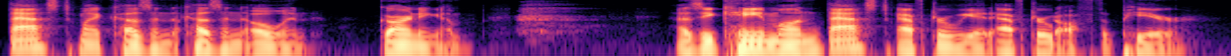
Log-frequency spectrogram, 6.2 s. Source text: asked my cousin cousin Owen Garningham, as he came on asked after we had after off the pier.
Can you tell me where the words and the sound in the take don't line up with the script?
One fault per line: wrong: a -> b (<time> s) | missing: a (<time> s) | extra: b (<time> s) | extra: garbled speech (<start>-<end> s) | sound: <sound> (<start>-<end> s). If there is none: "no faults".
sound: sigh (2.6-3.0 s)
